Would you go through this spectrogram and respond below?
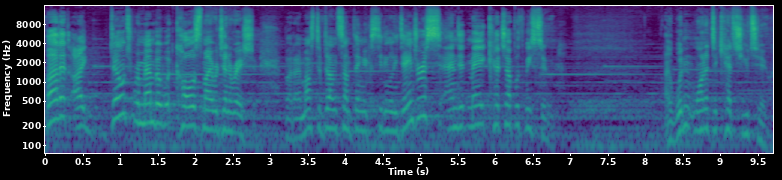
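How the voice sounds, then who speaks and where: A man playing a high-voiced, grandiose time-traveller. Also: expressive, brisk. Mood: warm, encouraging. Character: eccentric, commanding, kindly male time-travelling alien adventurer. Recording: echoey stage hall with music.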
